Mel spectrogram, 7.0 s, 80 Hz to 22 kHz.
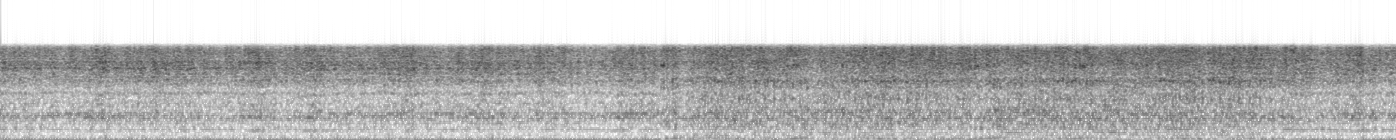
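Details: Chevy 454 big-block V8 on its first start: a deep, loud idle with an uneven lope and beats at irregular intervals; rough idle, cause unclear.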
